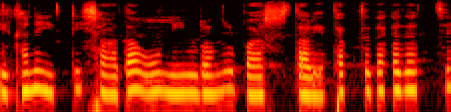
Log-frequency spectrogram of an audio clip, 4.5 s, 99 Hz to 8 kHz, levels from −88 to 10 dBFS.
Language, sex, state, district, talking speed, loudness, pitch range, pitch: Bengali, female, West Bengal, Malda, 160 wpm, -29 LUFS, 210-235 Hz, 225 Hz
